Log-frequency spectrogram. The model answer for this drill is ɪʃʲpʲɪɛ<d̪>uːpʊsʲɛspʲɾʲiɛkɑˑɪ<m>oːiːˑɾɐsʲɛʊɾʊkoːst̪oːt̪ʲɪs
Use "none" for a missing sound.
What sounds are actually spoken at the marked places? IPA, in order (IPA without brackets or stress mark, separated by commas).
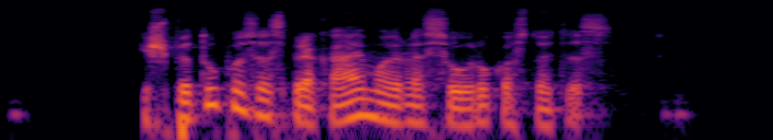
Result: t̪, m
